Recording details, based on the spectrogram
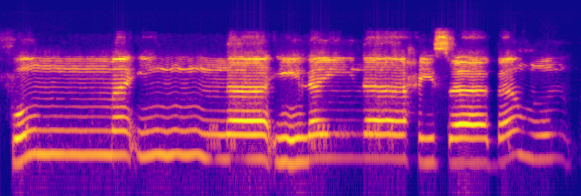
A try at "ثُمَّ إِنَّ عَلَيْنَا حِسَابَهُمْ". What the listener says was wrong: Again, here the inna, we're keeping it short. ثم إن علينا حسابهم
